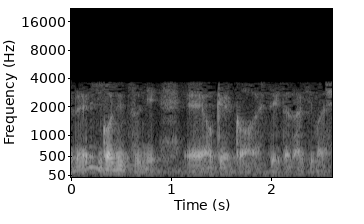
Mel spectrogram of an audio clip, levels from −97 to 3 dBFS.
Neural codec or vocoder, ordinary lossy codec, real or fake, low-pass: none; none; real; 3.6 kHz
